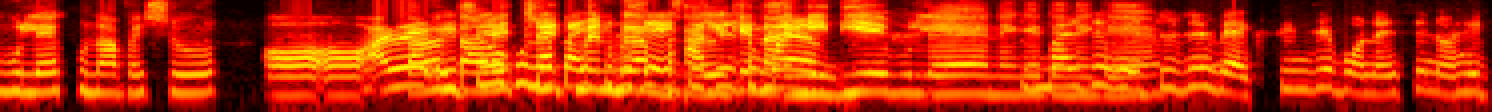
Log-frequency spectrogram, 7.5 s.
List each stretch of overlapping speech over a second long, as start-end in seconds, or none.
2.0-4.2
